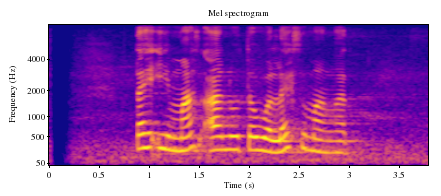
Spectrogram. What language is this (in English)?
Sundanese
